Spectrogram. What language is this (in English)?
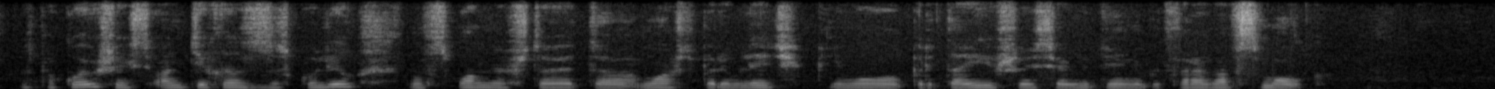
Russian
